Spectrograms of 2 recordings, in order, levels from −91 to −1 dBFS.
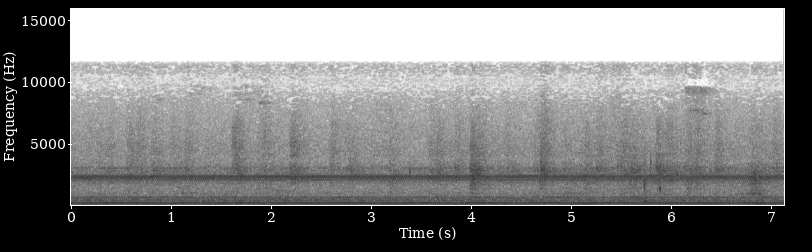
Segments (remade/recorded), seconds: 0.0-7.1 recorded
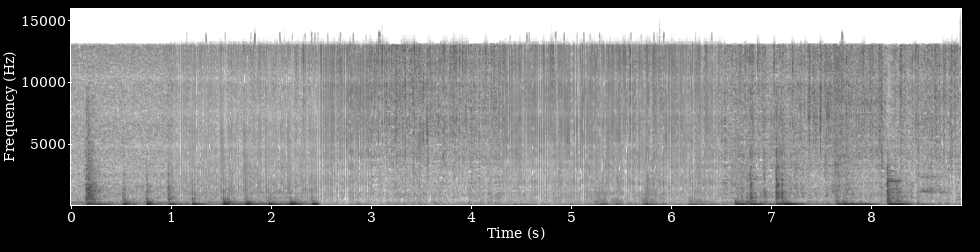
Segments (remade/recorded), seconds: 0.0-1.0 recorded; 1.0-3.0 remade; 3.0-4.3 recorded; 4.3-6.5 remade; 6.5-8.9 recorded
